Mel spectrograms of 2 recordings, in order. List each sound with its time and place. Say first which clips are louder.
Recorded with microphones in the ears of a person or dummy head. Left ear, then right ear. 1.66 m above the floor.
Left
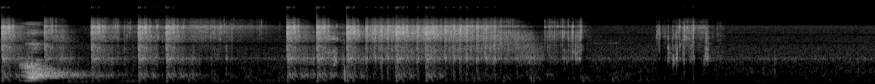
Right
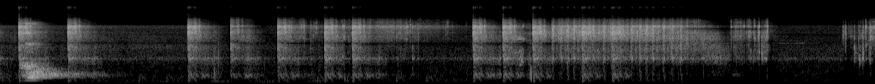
0.2 s writing: right 4 dB; 65° right (ahead or behind), 4.5 m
